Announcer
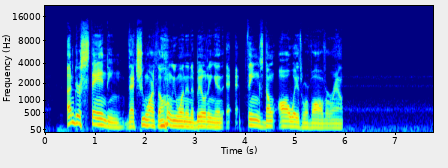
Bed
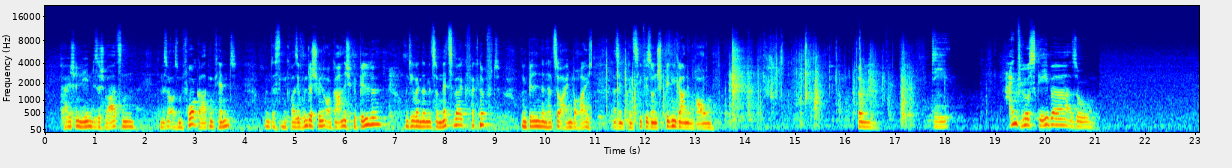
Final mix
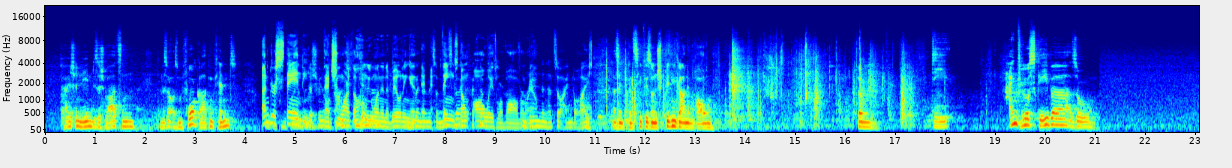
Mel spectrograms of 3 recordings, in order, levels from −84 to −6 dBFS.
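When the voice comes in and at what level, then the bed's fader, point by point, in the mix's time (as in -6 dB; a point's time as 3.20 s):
3.90 s, -5.0 dB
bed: 3.81 s -3.5 dB
4.30 s -13.5 dB
10.55 s -13.5 dB
11.04 s -1 dB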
